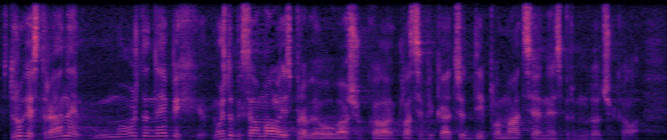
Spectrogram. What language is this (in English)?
Croatian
